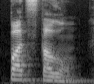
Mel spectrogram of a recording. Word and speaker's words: под столом: We replace it again, we devoice it again. Под столом.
